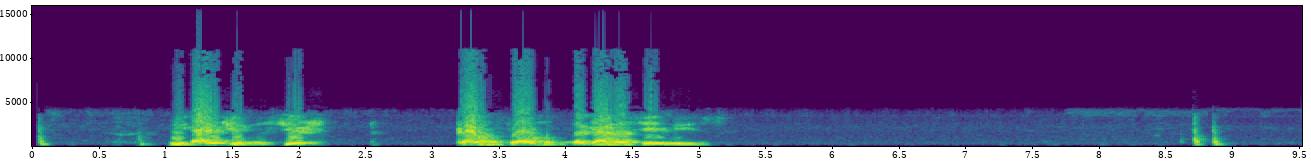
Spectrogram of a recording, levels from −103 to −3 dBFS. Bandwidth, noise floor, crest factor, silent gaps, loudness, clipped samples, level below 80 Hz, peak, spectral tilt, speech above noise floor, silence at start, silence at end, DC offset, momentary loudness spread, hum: 11 kHz; -64 dBFS; 14 dB; none; -10 LUFS; under 0.1%; -60 dBFS; 0 dBFS; -4.5 dB/octave; 55 dB; 0.05 s; 0.6 s; under 0.1%; 14 LU; none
